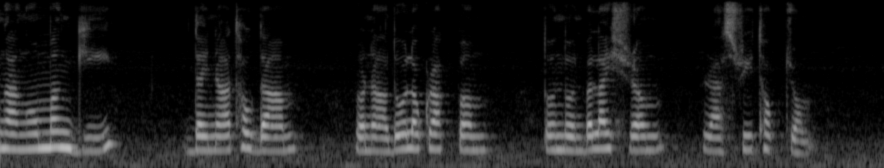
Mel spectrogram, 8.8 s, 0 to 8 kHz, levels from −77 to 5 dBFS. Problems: constant background noise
